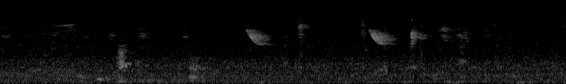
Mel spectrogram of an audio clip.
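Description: Faint bird chirps: two short calls falling in pitch, about two and a half and nearly four seconds in, with a few fainter calls and soft clicks between them.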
